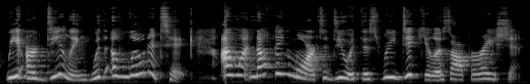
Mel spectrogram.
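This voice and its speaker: Woman playing a forceful, blustering army general. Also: high-pitched, sing-song, a little fast, pitched above the performer's own voice, heavily acted. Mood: outraged. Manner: exasperated, forceful complaining. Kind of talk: children's storybook read-aloud.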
